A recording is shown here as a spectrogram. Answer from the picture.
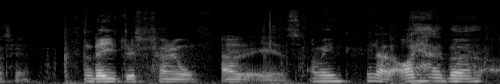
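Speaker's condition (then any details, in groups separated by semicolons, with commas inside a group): Cerebral palsy; mild, affects muscles and speech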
